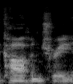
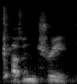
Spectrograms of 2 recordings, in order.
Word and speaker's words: Coventry: didn't really get into centry and that's pronouncing it properly centry not Coventry right um if you're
